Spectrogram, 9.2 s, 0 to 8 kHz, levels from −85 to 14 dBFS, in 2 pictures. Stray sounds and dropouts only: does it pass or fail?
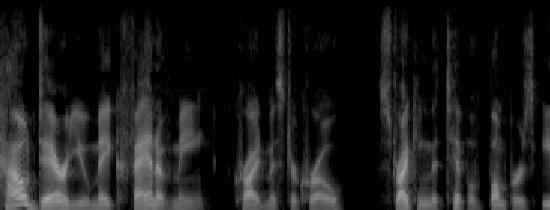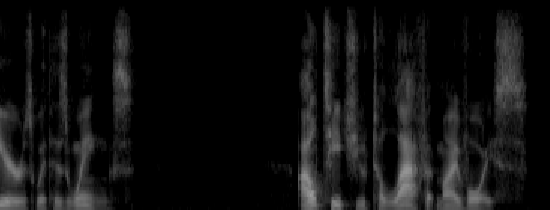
pass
